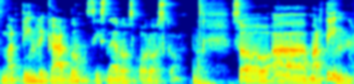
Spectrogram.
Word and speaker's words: Martin: So Martin, right? That's the way my mom pronounced it.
